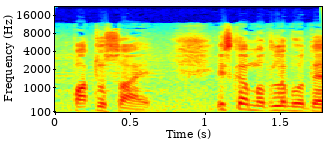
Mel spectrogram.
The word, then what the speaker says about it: Patuxai: Right जी, सो ये जगह है जी, इसको पातुसाई कहते हैं। अगर मैं स्पेलिंग करूं तो ये PATUXAI, पातुसाई, इसका मतलब होता है जी विक्ट्री गेट।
